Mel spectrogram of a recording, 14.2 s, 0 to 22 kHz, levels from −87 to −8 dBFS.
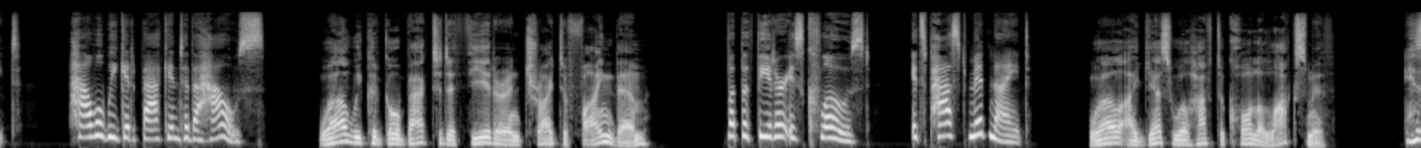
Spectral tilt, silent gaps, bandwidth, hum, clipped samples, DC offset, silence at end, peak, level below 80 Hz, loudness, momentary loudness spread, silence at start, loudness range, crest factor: -4.5 dB/octave; 2.69-3.18 s, 6.70-7.20 s, 10.36-10.86 s, 13.47-13.97 s; 15.5 kHz; none; under 0.1%; under 0.1%; 0 s; -4 dBFS; -48 dBFS; -20 LUFS; 8 LU; 0.1 s; 2 LU; 16 dB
